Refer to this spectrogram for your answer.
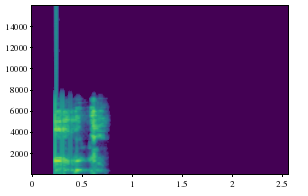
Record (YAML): cough_length: 2.6 s
cough_amplitude: 32768
cough_signal_mean_std_ratio: 0.22
survey_phase: beta (2021-08-13 to 2022-03-07)
age: 45-64
gender: Male
wearing_mask: 'No'
symptom_fatigue: true
symptom_headache: true
symptom_change_to_sense_of_smell_or_taste: true
symptom_loss_of_taste: true
symptom_onset: 4 days
smoker_status: Never smoked
respiratory_condition_asthma: false
respiratory_condition_other: false
recruitment_source: Test and Trace
submission_delay: 2 days
covid_test_result: Positive
covid_test_method: RT-qPCR
covid_ct_value: 17.2
covid_ct_gene: ORF1ab gene
covid_ct_mean: 17.7
covid_viral_load: 1600000 copies/ml
covid_viral_load_category: High viral load (>1M copies/ml)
